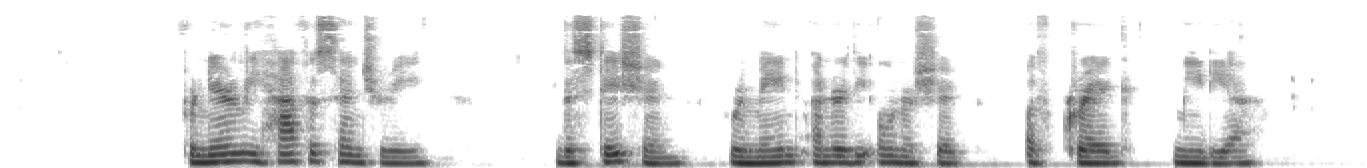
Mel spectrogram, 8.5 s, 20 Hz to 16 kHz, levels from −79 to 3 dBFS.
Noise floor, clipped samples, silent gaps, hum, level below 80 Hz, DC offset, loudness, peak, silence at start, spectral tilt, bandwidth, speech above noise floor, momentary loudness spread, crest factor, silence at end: -88 dBFS; under 0.1%; none; none; -60 dBFS; under 0.1%; -21 LUFS; -4 dBFS; 1.15 s; -6 dB/octave; 11.5 kHz; 68 dB; 11 LU; 18 dB; 0.7 s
